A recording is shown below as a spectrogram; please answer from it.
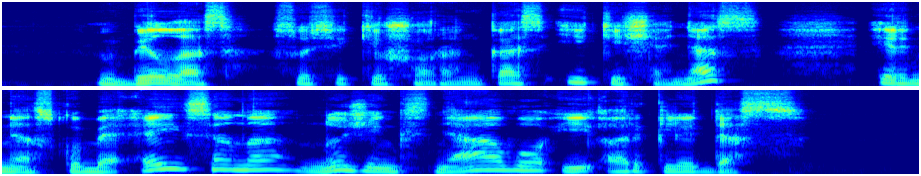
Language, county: Lithuanian, Šiauliai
